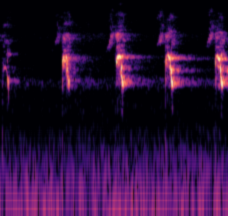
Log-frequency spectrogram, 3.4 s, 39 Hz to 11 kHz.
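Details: Golden eagle nest in Estonia on 17 July 2024, the male arriving with a pigeon, the young already fed: somewhat softer, high, drooping yelps repeated roughly every 0.7 seconds over faint low rumbling.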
